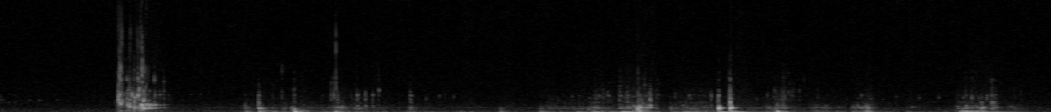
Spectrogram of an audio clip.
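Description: Swimmer's camera plunging under the sea with a splash about a second in, then muffled underwater sounds: irregular thumps, knocks and bubbling from the swimmer moving beside the hull, over a faint steady hum.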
